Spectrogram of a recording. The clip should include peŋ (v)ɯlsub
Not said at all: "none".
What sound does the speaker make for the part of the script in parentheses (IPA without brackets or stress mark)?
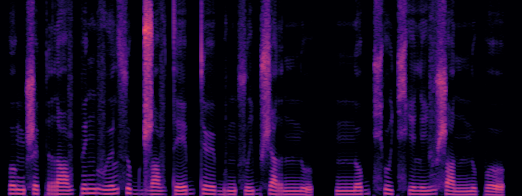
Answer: v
